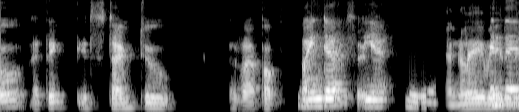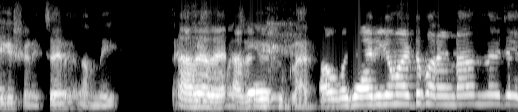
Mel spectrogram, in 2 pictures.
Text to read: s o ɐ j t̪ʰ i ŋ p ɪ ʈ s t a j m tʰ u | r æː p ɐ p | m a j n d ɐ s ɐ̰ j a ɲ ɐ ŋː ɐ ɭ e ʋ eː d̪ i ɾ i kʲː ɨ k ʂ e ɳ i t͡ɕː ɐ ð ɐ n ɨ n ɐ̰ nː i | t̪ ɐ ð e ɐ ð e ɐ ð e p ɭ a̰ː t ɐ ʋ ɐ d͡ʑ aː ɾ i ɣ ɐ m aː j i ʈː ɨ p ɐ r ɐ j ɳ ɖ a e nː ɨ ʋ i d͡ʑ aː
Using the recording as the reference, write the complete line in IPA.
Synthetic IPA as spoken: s o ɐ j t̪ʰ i ŋ k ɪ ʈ s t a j m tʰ u | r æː p ɐ p | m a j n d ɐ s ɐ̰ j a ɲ ɐ ŋː ɐ ɭ e ʋ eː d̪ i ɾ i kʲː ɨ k ʂ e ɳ i t͡ɕː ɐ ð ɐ n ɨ n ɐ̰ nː i | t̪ ɐ ð e ɐ ð e ɐ ð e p ɭ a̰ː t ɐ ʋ ɐ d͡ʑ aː ɾ i ɣ ɐ m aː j i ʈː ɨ p ɐ r ɐ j ɳ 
